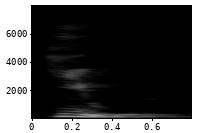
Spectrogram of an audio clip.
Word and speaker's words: きゅ: আর কির সাথে যখন আমরা ইউ দিব, উচ্চারণটা হবে কি? কিউ।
